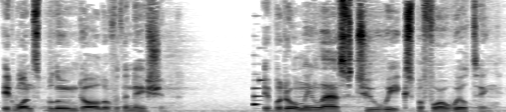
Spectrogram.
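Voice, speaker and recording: An actor playing a solemn, measured warrior in a video game, speaking formally and with restraint. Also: male voice, medium pitch, a little mellow, a little hiss or hum, natural voice. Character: solemn, measured male warrior from a fallen kingdom.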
